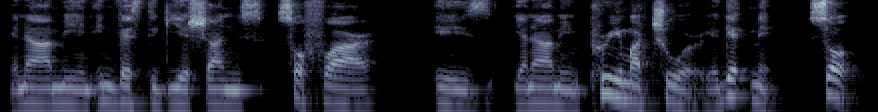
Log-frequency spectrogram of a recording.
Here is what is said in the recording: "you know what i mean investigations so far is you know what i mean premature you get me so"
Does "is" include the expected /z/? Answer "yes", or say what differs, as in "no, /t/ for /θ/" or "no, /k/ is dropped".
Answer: yes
